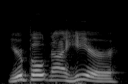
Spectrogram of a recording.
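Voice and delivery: put-on high, loud broken-English Vietnamese accent; imitated Vietnamese accent.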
